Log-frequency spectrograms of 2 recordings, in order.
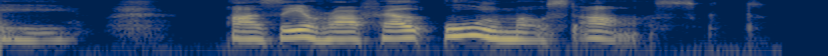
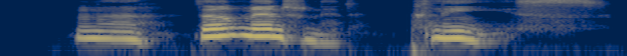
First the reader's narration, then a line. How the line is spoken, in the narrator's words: Crawley grunted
